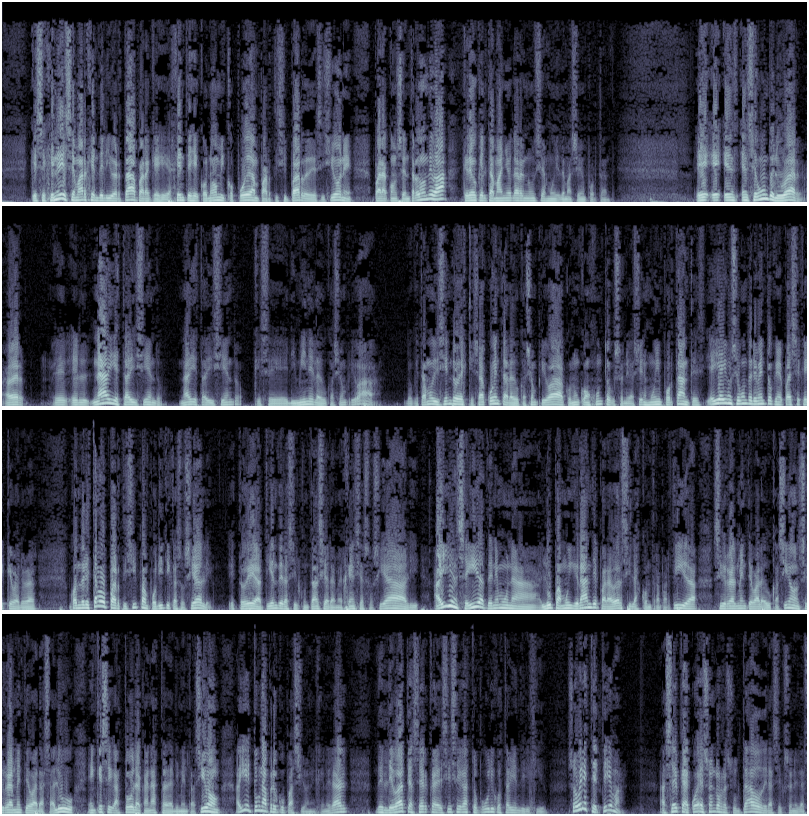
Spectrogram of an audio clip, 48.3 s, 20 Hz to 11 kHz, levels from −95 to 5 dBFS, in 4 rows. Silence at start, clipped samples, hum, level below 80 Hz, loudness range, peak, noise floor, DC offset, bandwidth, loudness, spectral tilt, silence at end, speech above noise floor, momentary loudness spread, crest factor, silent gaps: 0 s; under 0.1%; none; -36 dBFS; 5 LU; -4 dBFS; -44 dBFS; under 0.1%; 10.5 kHz; -18 LUFS; -6.5 dB/octave; 0 s; 27 dB; 11 LU; 14 dB; none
